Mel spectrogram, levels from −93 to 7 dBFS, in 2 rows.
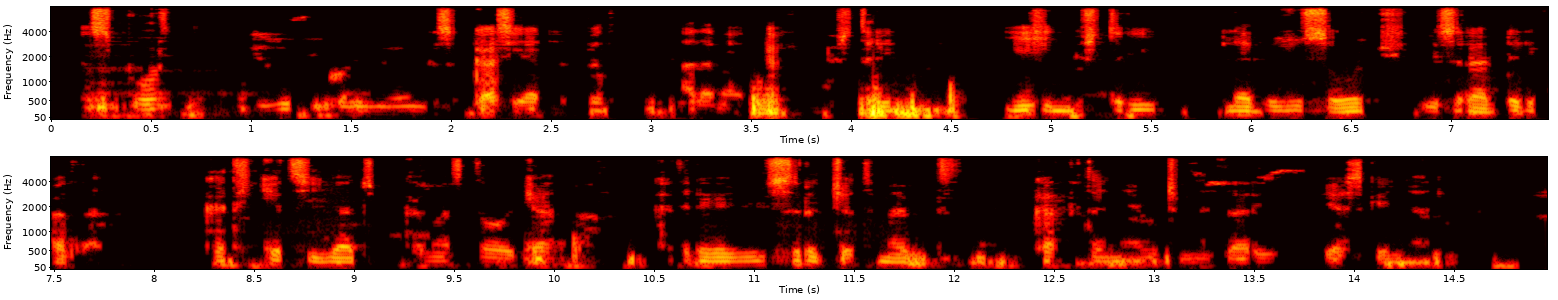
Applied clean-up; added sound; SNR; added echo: none; none; none; none.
